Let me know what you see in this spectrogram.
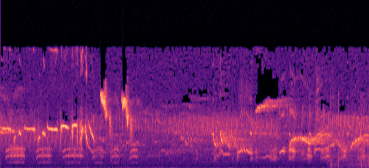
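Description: Birds chirping and whistling: a quick series of short repeated calls for about two seconds, then softer, varied twittering with rising and falling whistles.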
